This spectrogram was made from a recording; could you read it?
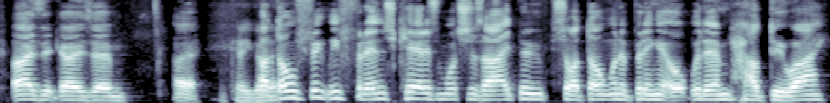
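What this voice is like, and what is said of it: Put-on Liverpool accent. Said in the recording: “Do it in the accent ... Liverpool”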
